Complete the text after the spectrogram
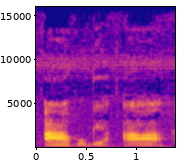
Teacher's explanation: विवृत स्वर मतलब कि हमारा मुख पूरा पूरा जो है खुला होता है तब हम बोलते हैं जैसे आ हो गया आ।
